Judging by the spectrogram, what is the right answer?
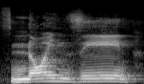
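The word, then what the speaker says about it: neunzehn: आन 19 क्या था 10 + 9 तो क्या हो जाएगा नाइन पहले बाद वाला न और 10 ज़ेन नजेन तो ये है 19 तो चलिए अब 20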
